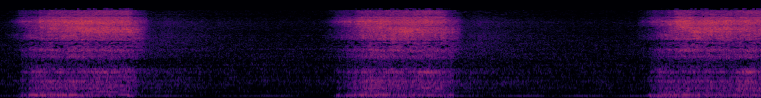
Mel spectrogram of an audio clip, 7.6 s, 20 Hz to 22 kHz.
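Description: Loud rattling snores on each breath, about 19 breaths a minute, with quieter breathing between them.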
